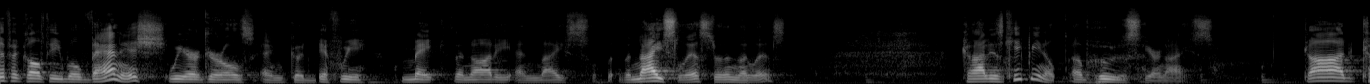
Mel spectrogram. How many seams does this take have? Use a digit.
9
